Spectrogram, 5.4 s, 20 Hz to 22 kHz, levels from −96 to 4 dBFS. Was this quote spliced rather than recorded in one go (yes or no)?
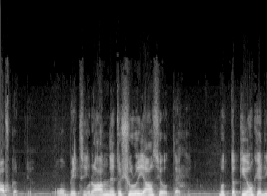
yes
